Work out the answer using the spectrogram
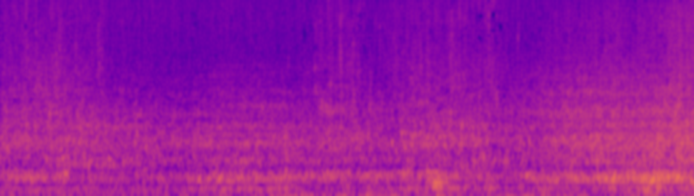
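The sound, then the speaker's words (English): A boat is paddled through water, giving continuous soft splashing and trickling over a low rumble that grows a little louder toward the end. “Paddling.”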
